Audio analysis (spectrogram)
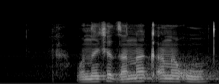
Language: Venda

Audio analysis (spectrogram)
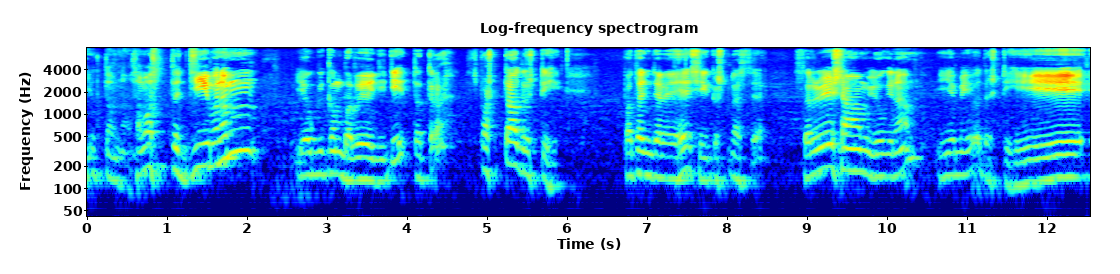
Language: Sanskrit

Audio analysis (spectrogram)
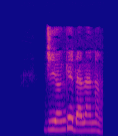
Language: Luo (Kenya and Tanzania)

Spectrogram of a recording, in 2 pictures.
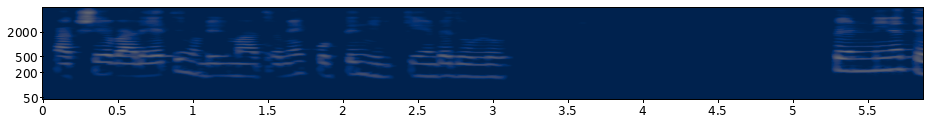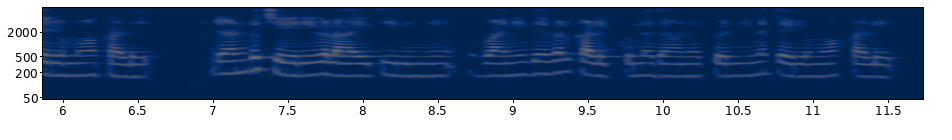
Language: Malayalam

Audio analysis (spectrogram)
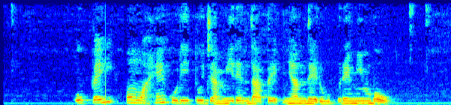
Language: Guarani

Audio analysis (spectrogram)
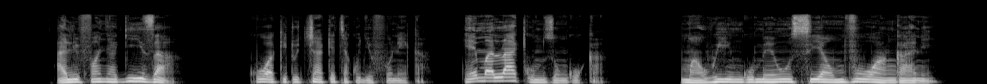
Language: Swahili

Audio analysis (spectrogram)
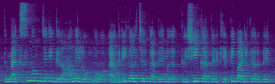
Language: Dogri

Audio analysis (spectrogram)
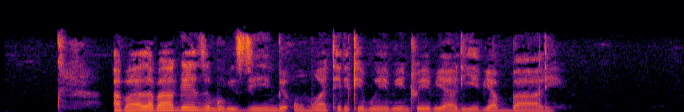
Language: Ganda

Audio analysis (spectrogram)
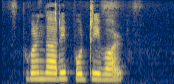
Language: Tamil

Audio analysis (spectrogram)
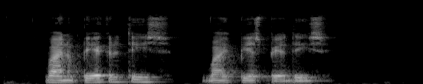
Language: Latvian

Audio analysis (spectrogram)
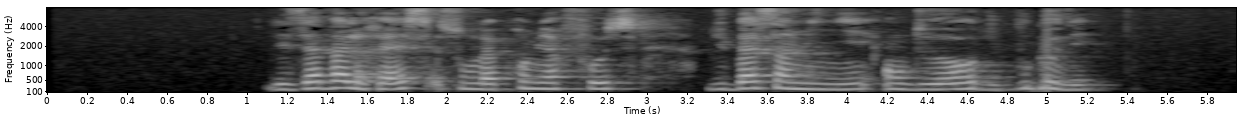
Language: French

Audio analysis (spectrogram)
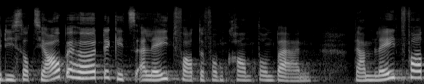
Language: Swiss German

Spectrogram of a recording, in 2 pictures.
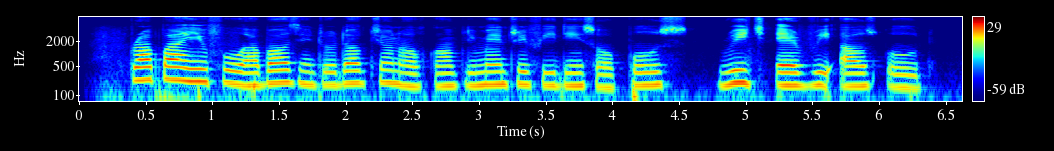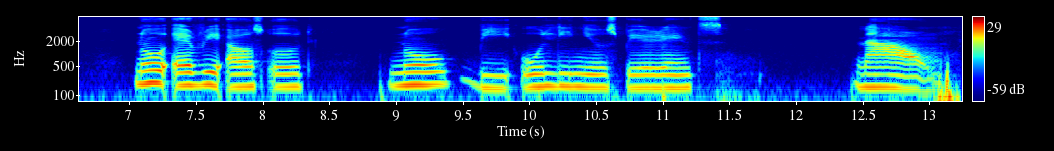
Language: Nigerian Pidgin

